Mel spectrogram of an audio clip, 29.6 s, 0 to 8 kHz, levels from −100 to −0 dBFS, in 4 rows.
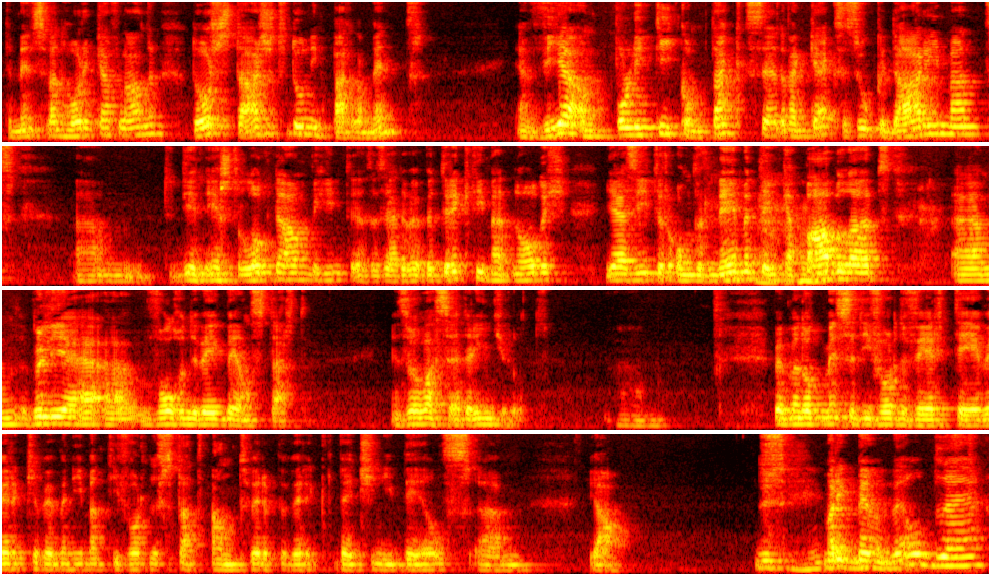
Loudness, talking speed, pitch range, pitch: -24 LUFS, 185 wpm, 115-150 Hz, 135 Hz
